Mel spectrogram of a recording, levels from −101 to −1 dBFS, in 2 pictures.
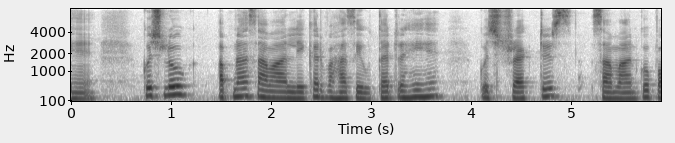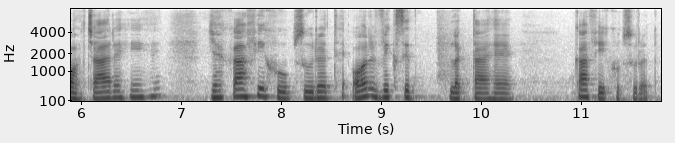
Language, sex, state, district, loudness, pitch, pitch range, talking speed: Hindi, male, Uttar Pradesh, Varanasi, -31 LUFS, 155 Hz, 145-175 Hz, 135 wpm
